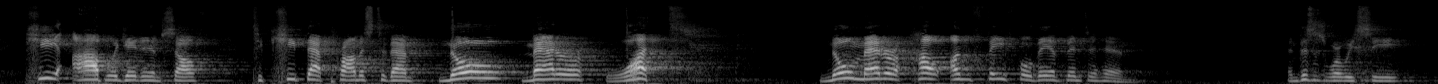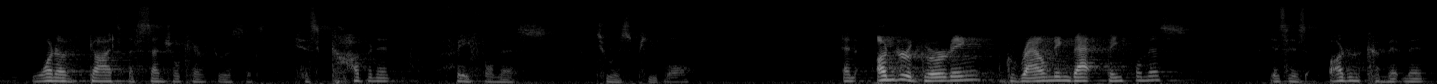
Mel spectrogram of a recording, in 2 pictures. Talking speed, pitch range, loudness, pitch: 100 wpm, 145-210 Hz, -28 LUFS, 170 Hz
